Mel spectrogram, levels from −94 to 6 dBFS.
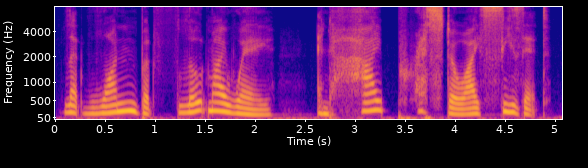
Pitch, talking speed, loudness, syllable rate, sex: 180 Hz, 140 wpm, -17 LUFS, 3.5 syllables/s, female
